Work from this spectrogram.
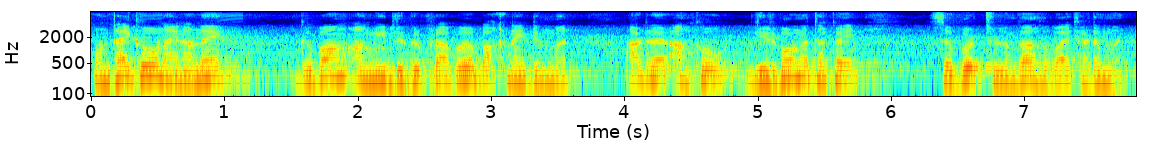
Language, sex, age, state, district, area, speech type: Bodo, male, 30-45, Assam, Chirang, rural, spontaneous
